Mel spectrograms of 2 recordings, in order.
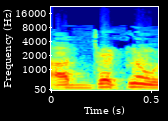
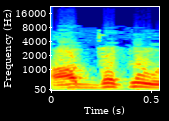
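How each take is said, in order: First: அப்ஜெக்ட் opening with a short "ub"; short first vowel. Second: ஆப்ஜெக்ட் opening with a long, open "aab"; open first vowel. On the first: Teacher showing learners the verb's pronunciation, short "ub" in அப்ஜெக்ட். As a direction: say அப்ஜெக்ட்னு with a brief "uh" at the start. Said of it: "அப்ஜெக்ட்னு உச்சரிக்கலாம்". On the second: Teacher showing learners the noun's pronunciation, open "aab" in ஆப்ஜெக்ட். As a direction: say ஆப்ஜெக்ட்னு with a full "aa" at the start. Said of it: "ஆப்ஜெக்ட்னு உச்சரிக்கலாம்". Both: Shown as a demonstration.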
